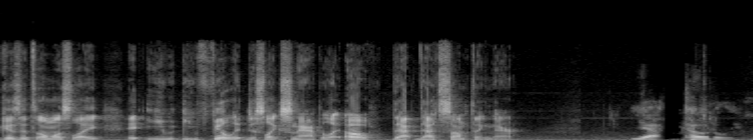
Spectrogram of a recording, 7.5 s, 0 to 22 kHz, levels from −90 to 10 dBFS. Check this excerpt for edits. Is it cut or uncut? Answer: uncut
